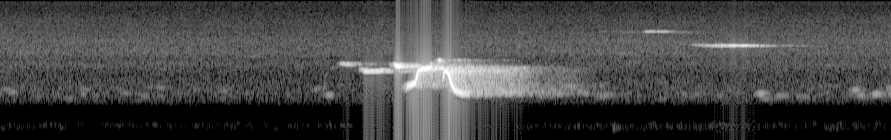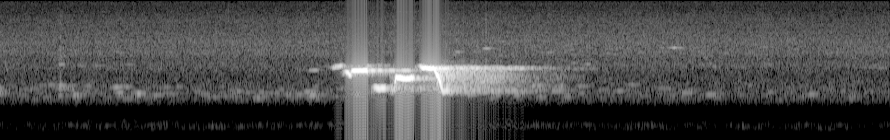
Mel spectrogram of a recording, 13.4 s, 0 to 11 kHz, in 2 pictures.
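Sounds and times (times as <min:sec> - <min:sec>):
Eurasian golden oriole Oriolus oriolus singing fluty whistles: 0:02.6 - 0:04.0, 0:04.9 - 0:05.8, 0:09.2 - 0:10.7.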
